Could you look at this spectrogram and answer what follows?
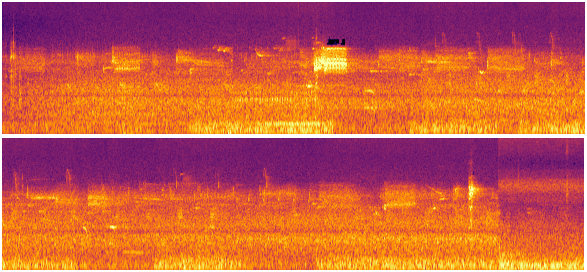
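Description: Several wild birds chirping and calling, a few short calls at a time over steady outdoor background noise, with one louder call about six seconds in.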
